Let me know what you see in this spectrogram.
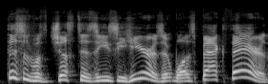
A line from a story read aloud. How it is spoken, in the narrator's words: the fox yelled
